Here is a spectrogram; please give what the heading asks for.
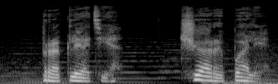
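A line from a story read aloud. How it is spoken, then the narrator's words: Muttered. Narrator (Russian): Пробормотала Мира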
